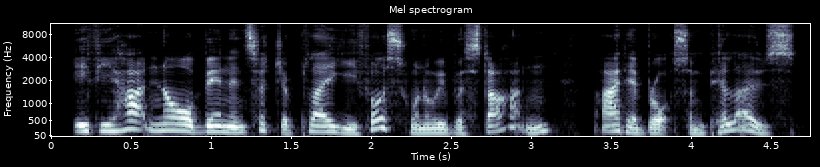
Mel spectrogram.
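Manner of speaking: a fretful beaver mother grumbling about pillows; fussy Mrs Beaver. A narrator's reading. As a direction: scold them lightly for the fuss, high and busy. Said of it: "said Missus Beaver".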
